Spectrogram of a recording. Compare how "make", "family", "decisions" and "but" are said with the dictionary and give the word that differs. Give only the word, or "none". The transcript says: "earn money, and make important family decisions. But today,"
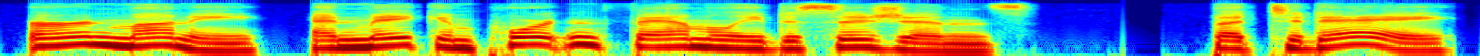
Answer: none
